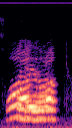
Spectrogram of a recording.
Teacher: सदरक दाल पर कलकला किया जाएगा, लेकिन उससे पहले साद की आवाज़ को मोटा अदा करना है, लेकिन दाल की आवाज़ मोटी नहीं होनी चाहिए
